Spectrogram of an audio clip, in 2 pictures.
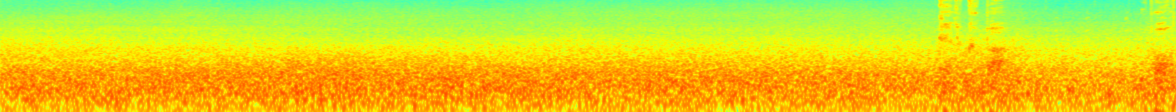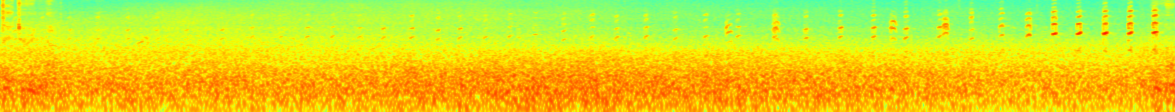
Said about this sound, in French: face à cette masse d'eau titanesque, que je vous laisse.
